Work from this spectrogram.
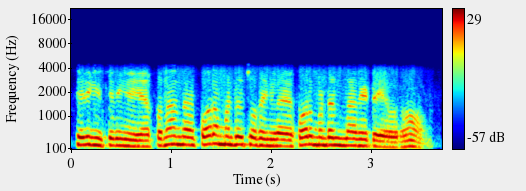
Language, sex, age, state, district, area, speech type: Tamil, male, 18-30, Tamil Nadu, Kallakurichi, rural, conversation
